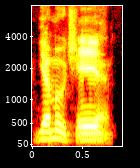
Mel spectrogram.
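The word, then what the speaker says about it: Yamauchi: How do you pronounce that? Yamayuchi? Yeah, Yamuchi.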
